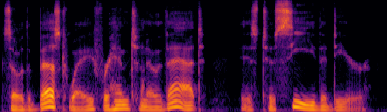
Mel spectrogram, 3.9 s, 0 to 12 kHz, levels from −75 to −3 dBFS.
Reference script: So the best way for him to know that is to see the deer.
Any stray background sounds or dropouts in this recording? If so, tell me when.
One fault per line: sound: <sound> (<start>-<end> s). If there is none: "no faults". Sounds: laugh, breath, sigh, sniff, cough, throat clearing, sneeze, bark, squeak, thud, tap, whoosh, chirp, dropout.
no faults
